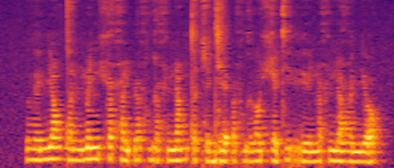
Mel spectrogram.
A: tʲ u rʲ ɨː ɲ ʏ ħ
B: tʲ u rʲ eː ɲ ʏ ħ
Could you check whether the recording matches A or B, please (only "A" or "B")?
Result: A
